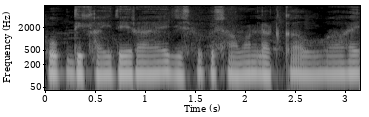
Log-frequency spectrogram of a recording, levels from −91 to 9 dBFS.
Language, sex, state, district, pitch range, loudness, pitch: Hindi, male, Uttar Pradesh, Etah, 115-120 Hz, -35 LUFS, 115 Hz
